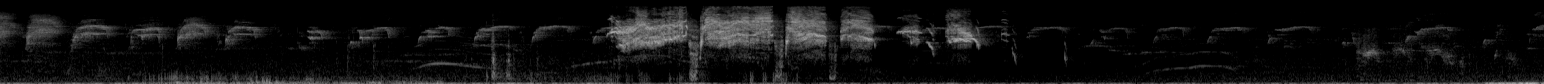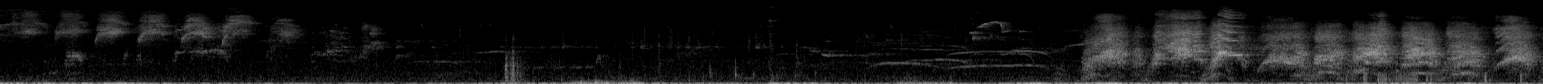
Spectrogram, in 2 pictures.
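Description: Rapid trains of short, high chirping calls, several a second, loudest in two dense bursts about six seconds in and near the end, with a few lower, arched calls in between.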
